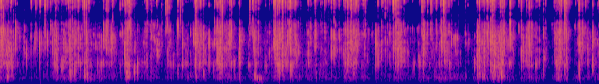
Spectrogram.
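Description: A full pink plastic-film candy bag of conversation hearts is held up and crinkled with fingers and long nails. The result is a steady, quiet stream of sharp, bright crinkles and crackles with no low-end body, each snap dying away almost instantly.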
